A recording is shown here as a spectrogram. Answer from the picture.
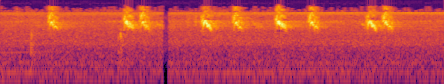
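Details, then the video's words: House sparrow song: short doubled high chirps given about every half second, with a faint low hum and one brief knock in the background. "Som de Pardais ┃Pardais Cantando"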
